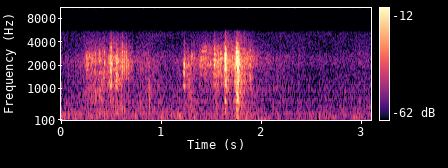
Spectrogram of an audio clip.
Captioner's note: paper rustling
